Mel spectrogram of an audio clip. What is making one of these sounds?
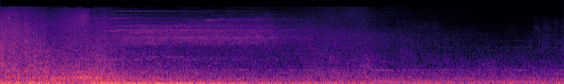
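A triumphant fanfare swells and then fades.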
